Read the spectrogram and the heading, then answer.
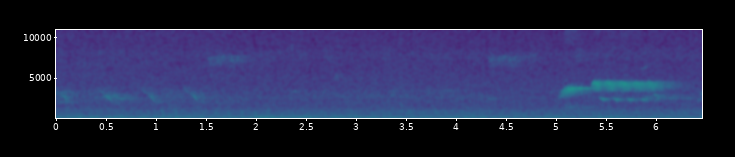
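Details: Very young fledgling American robin, just left the nest while its flight feathers are still growing in, gives a few faint, high, falling chirps, then one louder, squeaky, slightly buzzy note about a second long, over steady outdoor hiss.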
